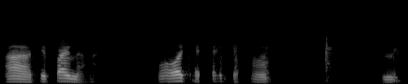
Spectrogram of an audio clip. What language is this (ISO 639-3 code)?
kan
